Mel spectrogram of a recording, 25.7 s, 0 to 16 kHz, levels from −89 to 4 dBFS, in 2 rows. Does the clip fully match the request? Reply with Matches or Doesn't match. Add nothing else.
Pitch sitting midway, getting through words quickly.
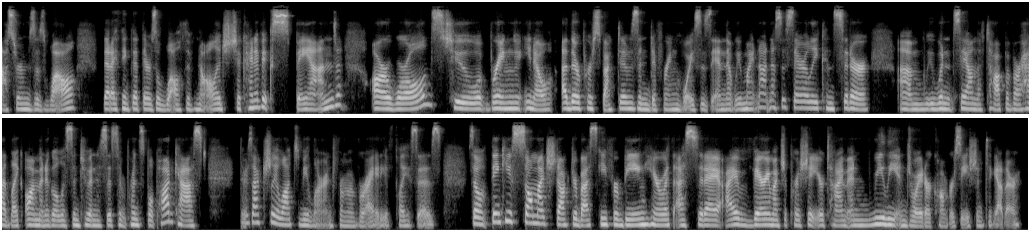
Matches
